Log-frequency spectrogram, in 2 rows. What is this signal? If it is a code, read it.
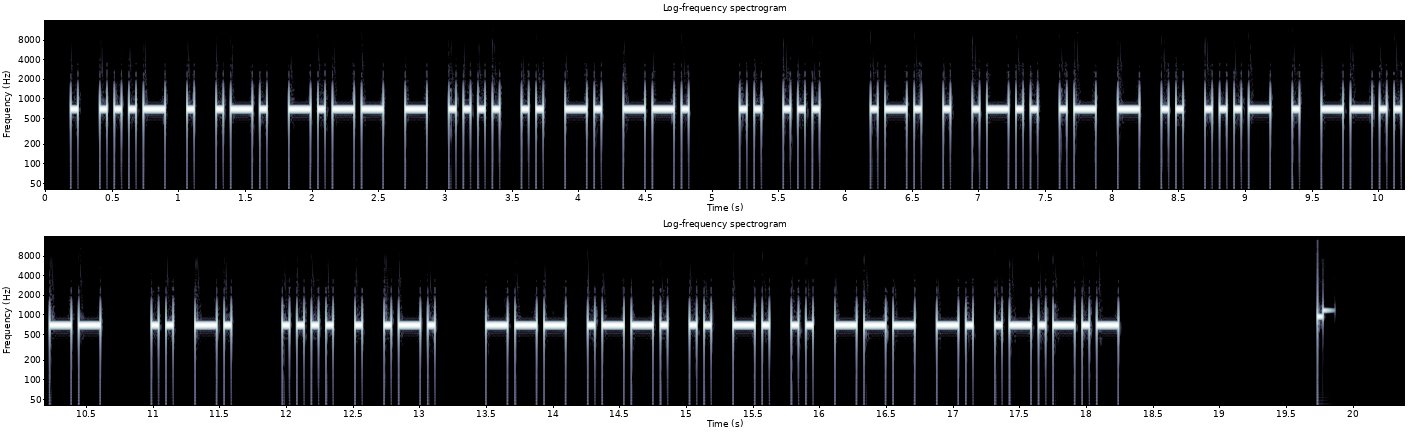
Morse code, heard as a keyed tone, about 22 wpm, 700 Hz. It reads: EVERYTHING IS RELATIVE, IN HER OPINION.
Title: Sentences from Top 1400 Words 22wpm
